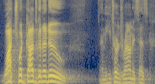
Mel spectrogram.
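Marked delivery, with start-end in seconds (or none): 0.0-1.3 loud, grand prophet proclamation; booming mock-biblical command; Charlton Heston. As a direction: announce it like an epic film hero. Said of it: "in that Charlton Heston voice".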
